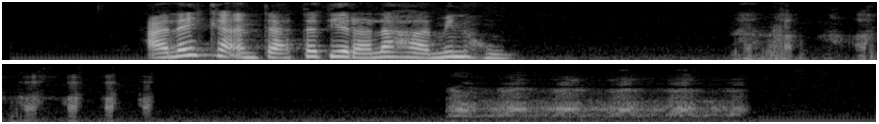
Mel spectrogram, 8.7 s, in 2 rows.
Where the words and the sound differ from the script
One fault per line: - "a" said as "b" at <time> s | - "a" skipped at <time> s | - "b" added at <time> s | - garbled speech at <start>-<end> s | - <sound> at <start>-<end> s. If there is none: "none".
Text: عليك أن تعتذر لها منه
- laugh at 3.6-5.2 s
- bark at 6.6-8.1 s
